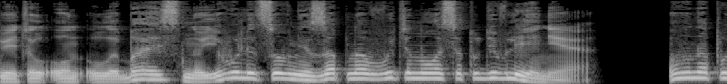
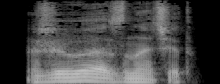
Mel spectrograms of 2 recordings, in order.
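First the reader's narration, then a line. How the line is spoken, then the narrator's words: Muttered. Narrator (Russian): пробормотал я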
